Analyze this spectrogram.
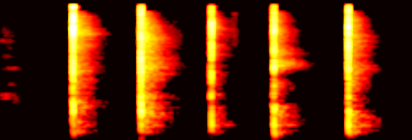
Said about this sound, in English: I'm clapping. I legitimately love that story.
